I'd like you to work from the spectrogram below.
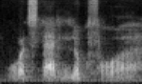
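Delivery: low, slow, whispered tease; teasing. Acted. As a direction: tease him in a deep hush. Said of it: "he teased".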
